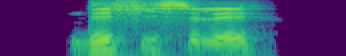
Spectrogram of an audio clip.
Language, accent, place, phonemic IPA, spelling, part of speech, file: French, France, Lyon, /de.fi.sle/, déficeler, verb, LL-Q150 (fra)-déficeler.wav
- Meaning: to untwine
